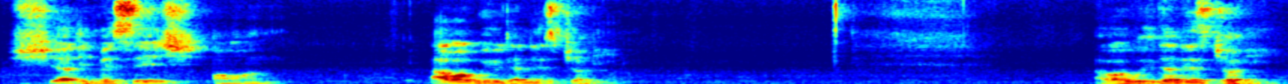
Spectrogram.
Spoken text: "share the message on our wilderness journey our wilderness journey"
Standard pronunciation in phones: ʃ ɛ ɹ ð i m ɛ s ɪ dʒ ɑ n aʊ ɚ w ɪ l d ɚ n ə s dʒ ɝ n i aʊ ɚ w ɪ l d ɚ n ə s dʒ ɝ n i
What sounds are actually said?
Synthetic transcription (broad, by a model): ʃ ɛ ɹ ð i m ɛ s ɪ dʒ ɑ n aʊ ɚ w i l d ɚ n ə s dʒ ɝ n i aʊ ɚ w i l d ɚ n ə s dʒ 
